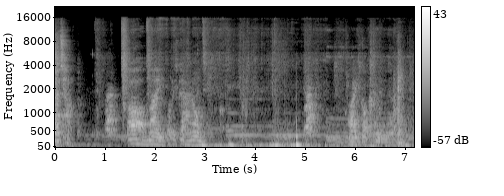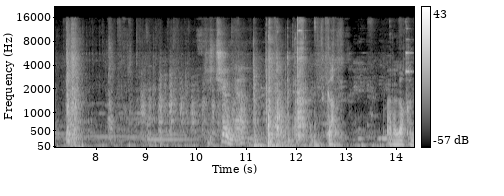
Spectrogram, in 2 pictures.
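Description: A large dog panting, with voices and music playing in the background.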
